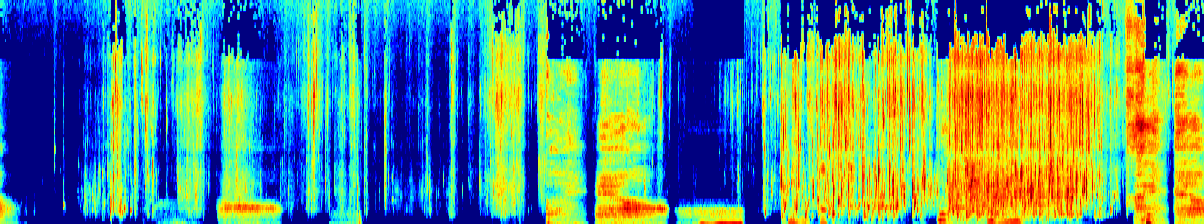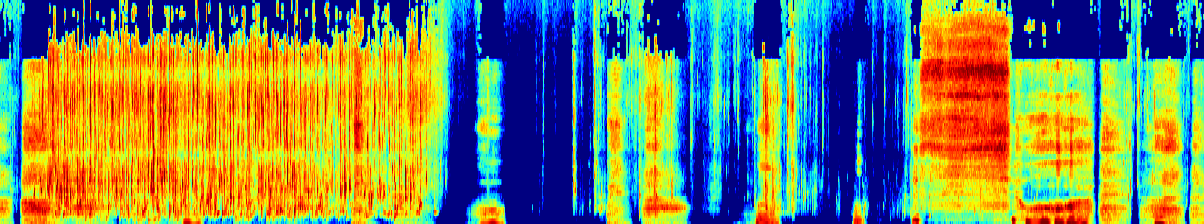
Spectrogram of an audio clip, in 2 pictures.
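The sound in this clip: Water trickles and dribbles as a wet oshibori hand towel is wrung out before ear cleaning. Soft, intermittent splashes and drips come in bursts, with breathy voice sounds in between.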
